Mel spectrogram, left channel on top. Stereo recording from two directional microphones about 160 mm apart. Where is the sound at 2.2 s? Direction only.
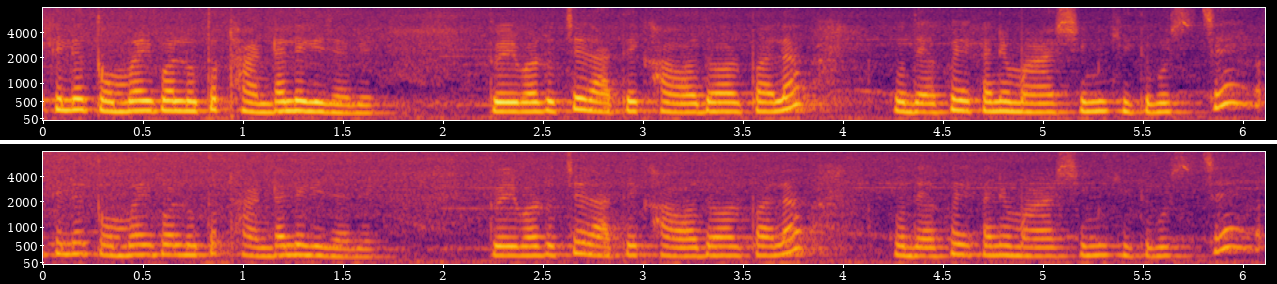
15° left (ahead or behind).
